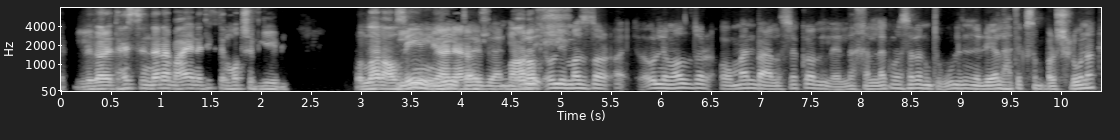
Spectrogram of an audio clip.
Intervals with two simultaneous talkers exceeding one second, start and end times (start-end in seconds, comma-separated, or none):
3.3-5.2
